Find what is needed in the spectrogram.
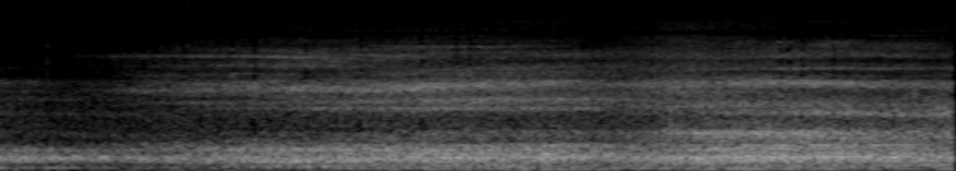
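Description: Low, dark rumbling drone of a film soundtrack, with faint sustained high tones above it, swelling slightly after about a second.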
